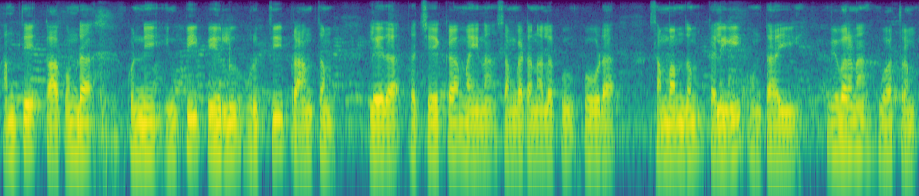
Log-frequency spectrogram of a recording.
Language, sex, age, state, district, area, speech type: Telugu, male, 60+, Andhra Pradesh, Eluru, rural, spontaneous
